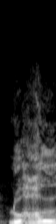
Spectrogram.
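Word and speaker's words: רוח: 생기라고 하는 이 단어, 생기라고 하는 단어는 히브리어로 루하흐라고 하지만 발음도 그냥 루하흐 할 때 안에서 이렇게 호흡이 나가죠.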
